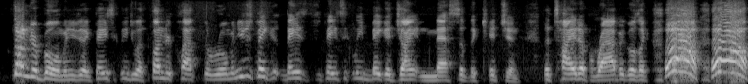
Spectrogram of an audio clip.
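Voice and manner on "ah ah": shrill, ear-splitting, very high, very loud screams. Voicing a tied-up rabbit as chocolate blows everywhere: screaming rabbit. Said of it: "as he basically screams".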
